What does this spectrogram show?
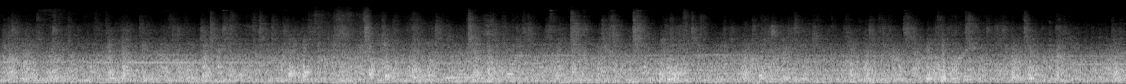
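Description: KiHa 100 diesel railcar running along the track, heard inside the car: a steady rumble of wheels on rail with light clicks scattered through it.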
